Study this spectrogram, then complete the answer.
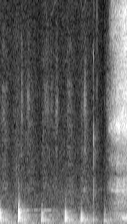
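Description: Chalk or marker strokes on a board during a maths lesson, a series of short scratchy writing bursts about every third of a second, fairly close and alone, ending in a brighter rubbing swipe.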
